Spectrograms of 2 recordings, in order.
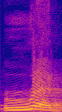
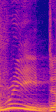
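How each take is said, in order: First: The word sounds just like the color red. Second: The word does not sound like the color red. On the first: It is the past simple form. "in the past form it becomes red, like the color red" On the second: It is the infinitive or present form. "in the infinitive form is read"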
